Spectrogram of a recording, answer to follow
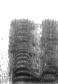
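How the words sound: The pitch starts high and goes low. "high low"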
